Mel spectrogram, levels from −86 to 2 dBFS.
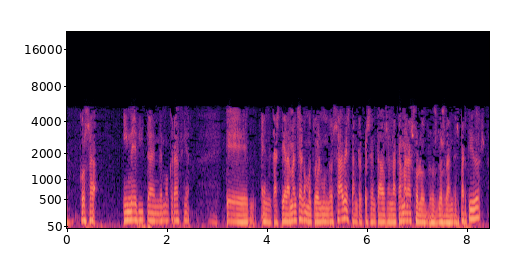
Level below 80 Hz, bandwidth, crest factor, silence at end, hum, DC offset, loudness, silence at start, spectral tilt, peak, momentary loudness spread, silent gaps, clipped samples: -36 dBFS; 5.6 kHz; 14 dB; 0 s; none; under 0.1%; -21 LUFS; 0 s; -10.5 dB/octave; -6 dBFS; 7 LU; none; under 0.1%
